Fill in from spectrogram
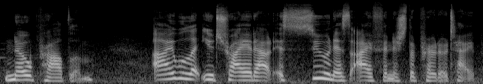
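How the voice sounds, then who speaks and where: Refined wealthy businesswoman, video game character, mid-range pitch, poised, measured, articulate, courteous and shrewd, music behind. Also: lively intonation, gravelly. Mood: thoughtful, proud. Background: background music.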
